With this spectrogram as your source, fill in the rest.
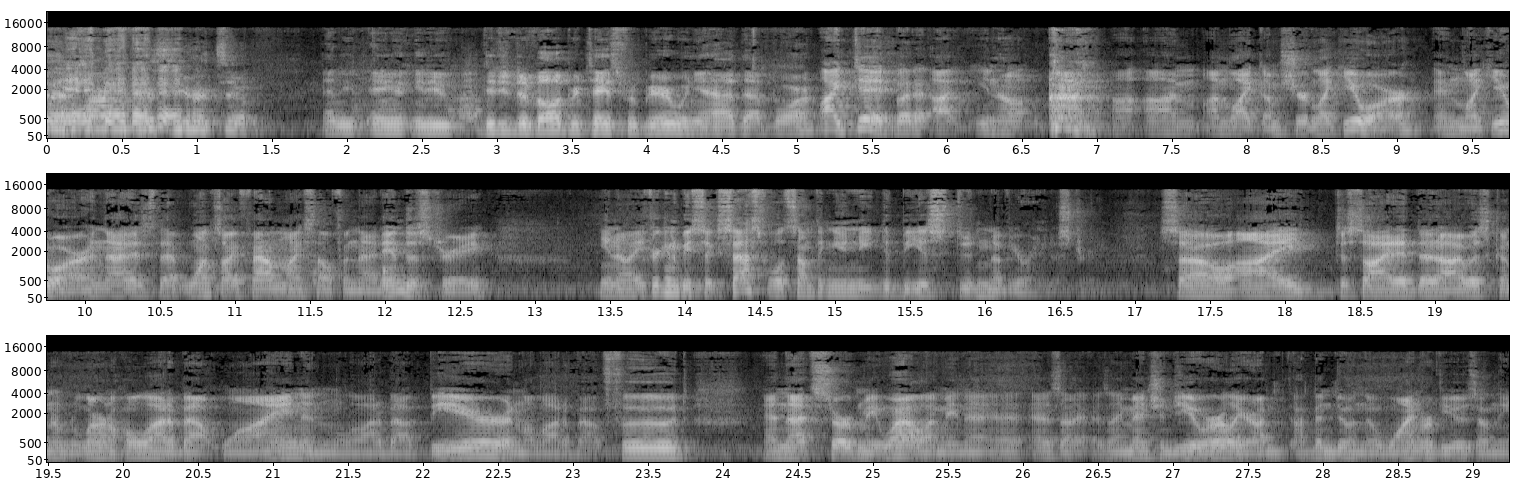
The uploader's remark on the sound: live at Jimmy’s No.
